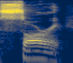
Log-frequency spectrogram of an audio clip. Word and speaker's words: sorry: We need to talk about the pronunciation of sorry in the standard British accent. It should be sorry with its O sound.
